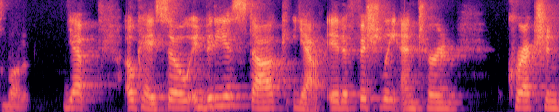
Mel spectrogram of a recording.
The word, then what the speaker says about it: NVIDIA: There's no I between it there. It's just N and NVIDIA.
